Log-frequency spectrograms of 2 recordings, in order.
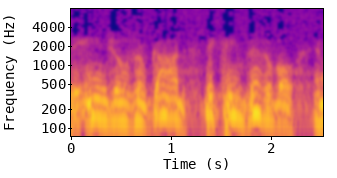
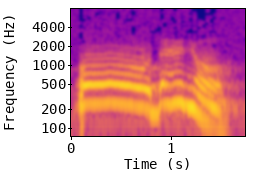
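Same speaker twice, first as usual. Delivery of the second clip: much higher, drawn-out call that falls away; high crying out; 11 semitones higher, much slower than usual. Retold or imitated. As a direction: cry out for Daniel in a high, long wail. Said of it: "he cried out".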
